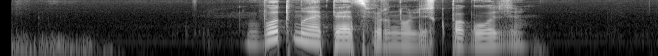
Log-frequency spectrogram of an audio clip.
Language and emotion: Russian, neutral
